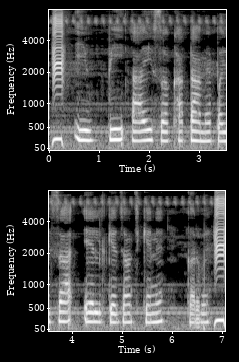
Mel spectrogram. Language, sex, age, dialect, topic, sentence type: Maithili, female, 41-45, Bajjika, banking, question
